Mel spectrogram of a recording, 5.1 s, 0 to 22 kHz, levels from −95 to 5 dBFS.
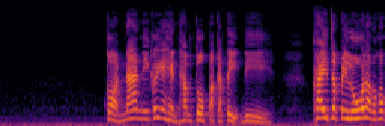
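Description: Speech recording with no technical faults audible anywhere in the clip.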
